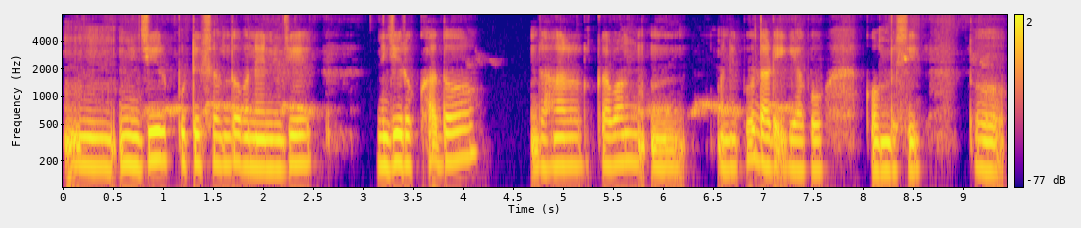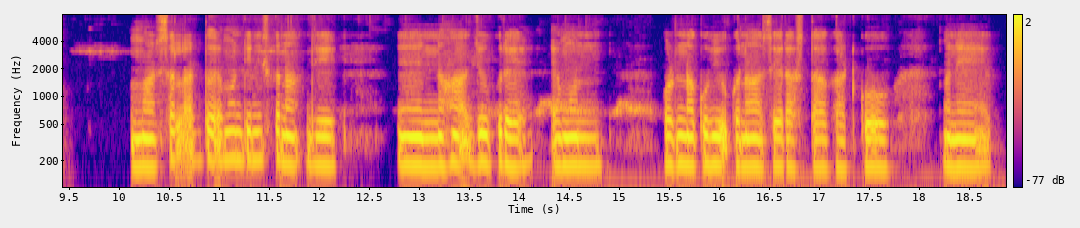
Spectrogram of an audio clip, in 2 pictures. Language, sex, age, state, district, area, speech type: Santali, female, 18-30, West Bengal, Purba Bardhaman, rural, spontaneous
